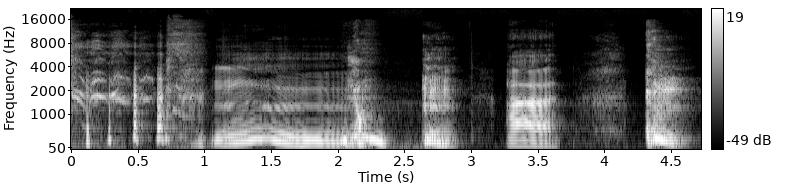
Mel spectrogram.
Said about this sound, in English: sorry, just clearing my throat.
